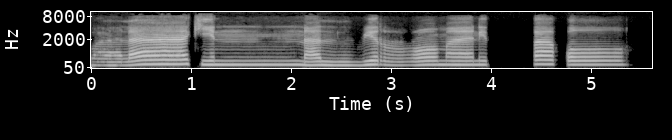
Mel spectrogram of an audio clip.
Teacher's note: Jangan birra. Huruf ro-nya nggak boleh dibaca ra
